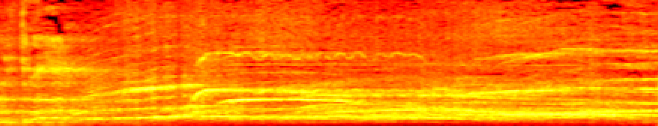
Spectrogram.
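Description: Large audience cheering and whooping, many high voices rising and falling over one another.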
